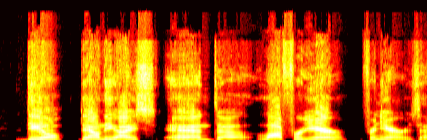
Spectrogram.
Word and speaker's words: Lafreniere: And Lafreniere, is that how you say his name? Lafreniere.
